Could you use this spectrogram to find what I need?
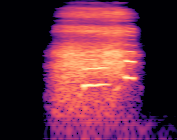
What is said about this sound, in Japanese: はぁ、はぁ、ごめんね、ついあくびが出ちゃった。こうしていたら眠くなってきちゃって。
